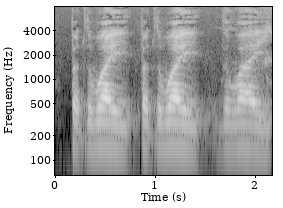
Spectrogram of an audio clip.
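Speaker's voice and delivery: shouting.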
